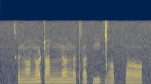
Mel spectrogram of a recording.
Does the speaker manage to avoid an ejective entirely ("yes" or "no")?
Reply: no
